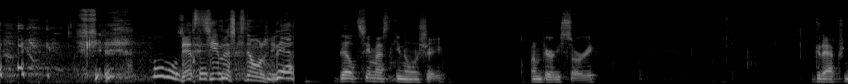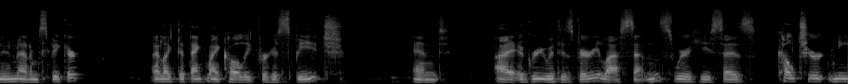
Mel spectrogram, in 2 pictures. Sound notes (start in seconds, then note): 8.1 speaking French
